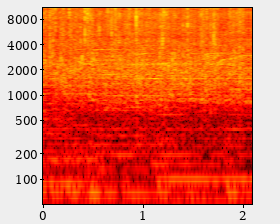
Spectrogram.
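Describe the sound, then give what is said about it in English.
Enthusiastic audience applause at a film festival screening of an Egyptian film: a dense, steady wash of clapping that fills the whole clip at an even level. “An Egyptian film got enthusiastic applause at a screening Wednesday night.”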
